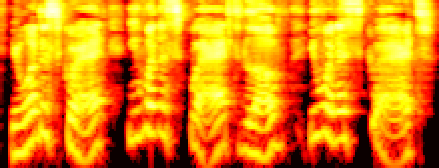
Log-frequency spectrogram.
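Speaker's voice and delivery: high, loud, exaggerated character voice; over-the-top mocking imitation; hammed-up cartoonish impression. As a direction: ham it up like a cartoon, swooping high. Impression of actor's cartoonish line.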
